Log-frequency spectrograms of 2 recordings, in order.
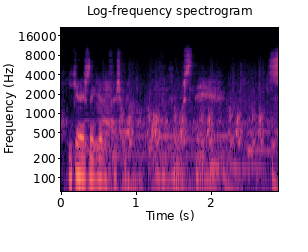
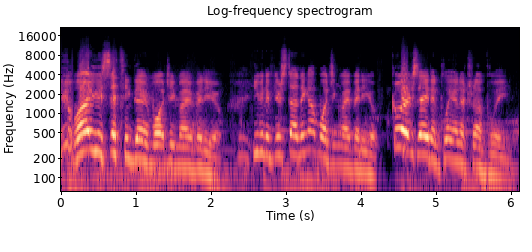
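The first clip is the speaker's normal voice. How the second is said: higher, louder sales-pitch excitement; excited ad pitch; 8 semitones higher, 8 dB louder than usual. Pretend. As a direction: sell trampolines like an ad. Mock ad pitch to viewers.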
